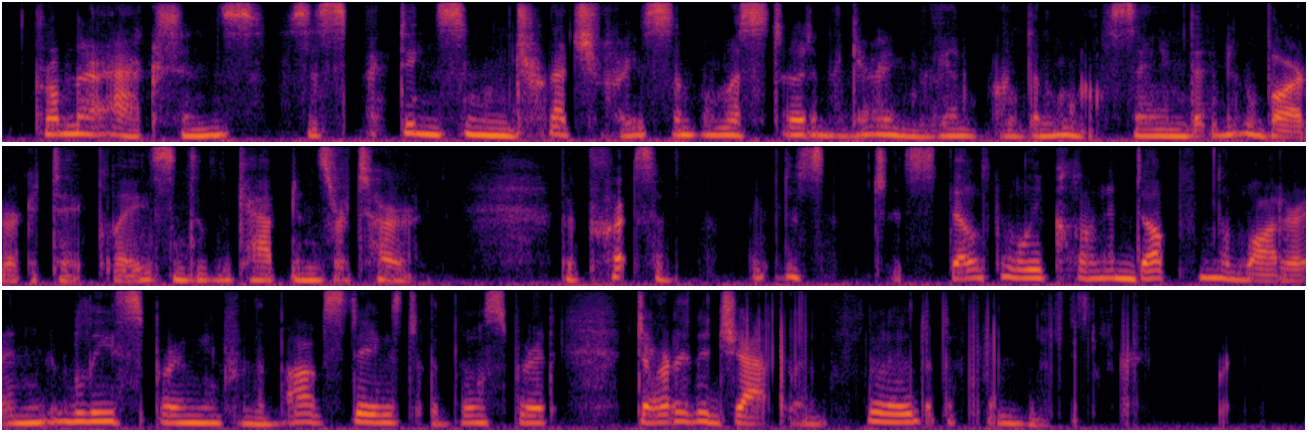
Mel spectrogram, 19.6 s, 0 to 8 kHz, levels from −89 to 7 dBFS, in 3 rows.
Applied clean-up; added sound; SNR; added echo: neural diffusion model UNIVERSE++.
